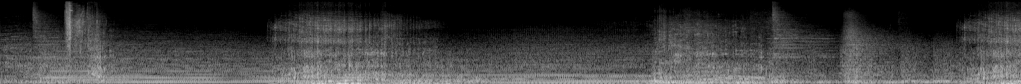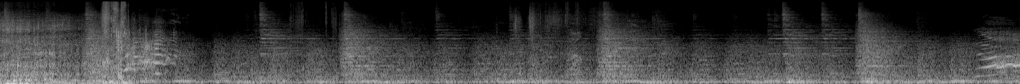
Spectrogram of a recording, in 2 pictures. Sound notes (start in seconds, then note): 0.2 knife thudding; 2.6 creature groaning; 7.6 dramatic orchestral music; 9.6 claws thudding; 9.6 Angela shrieking; 13.1 dramatic orchestral music; 15.6 Linda thudding to ground and grunting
